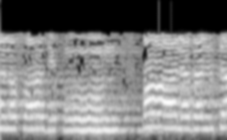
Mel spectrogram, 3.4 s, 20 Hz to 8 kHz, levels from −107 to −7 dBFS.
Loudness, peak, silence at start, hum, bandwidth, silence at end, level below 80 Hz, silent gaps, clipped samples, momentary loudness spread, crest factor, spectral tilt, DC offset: -12 LUFS; 0 dBFS; 0 s; none; 4 kHz; 0 s; -62 dBFS; none; under 0.1%; 10 LU; 12 dB; -6.5 dB/octave; under 0.1%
